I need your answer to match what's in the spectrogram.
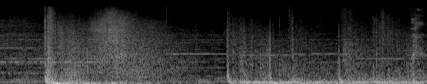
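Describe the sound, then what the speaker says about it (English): A rocket launcher shell fires and explodes in the anime game Goddess of Victory: Nikke on a snowfield, giving two loud, sharp booms a couple of seconds apart, each trailing into a noisy rumble. "a shell flies from the rocket launcher"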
